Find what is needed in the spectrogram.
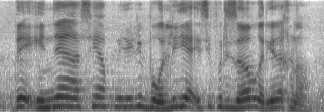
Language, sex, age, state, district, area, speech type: Dogri, male, 18-30, Jammu and Kashmir, Udhampur, rural, spontaneous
